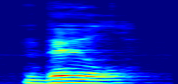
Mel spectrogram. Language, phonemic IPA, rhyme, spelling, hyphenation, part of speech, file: Dutch, /bøːl/, -øːl, beul, beul, noun, Nl-beul.ogg
- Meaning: 1. an executioner, torturer, one who carries out executions and other judicial corporal punishments 2. a cruel person, in act or sadistic streak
